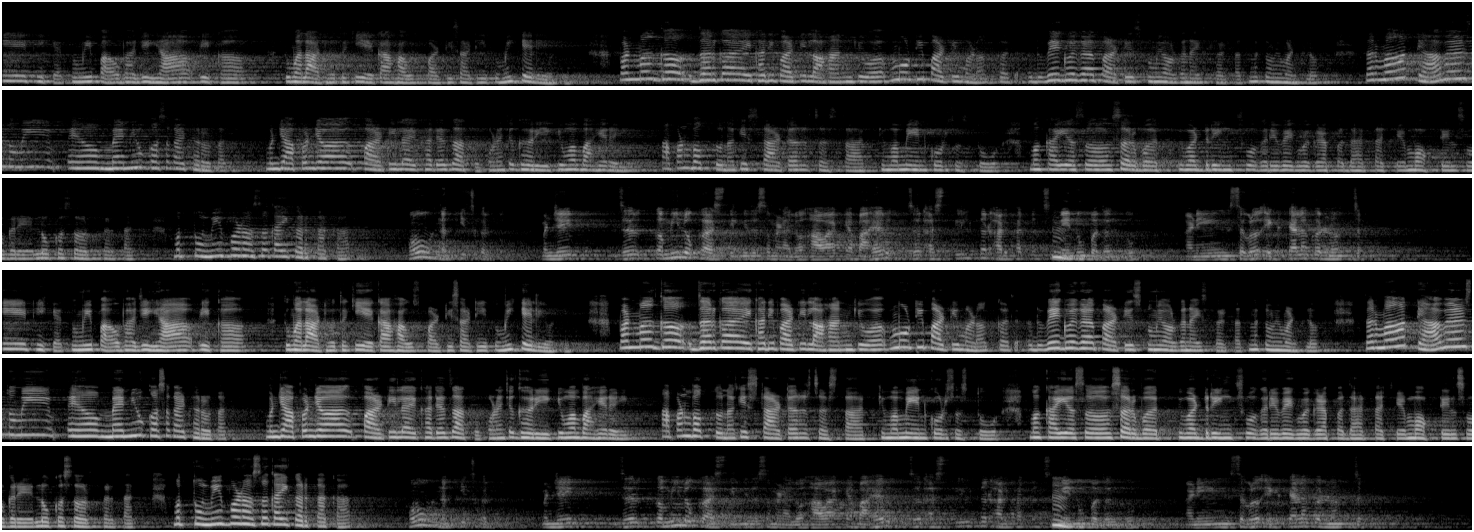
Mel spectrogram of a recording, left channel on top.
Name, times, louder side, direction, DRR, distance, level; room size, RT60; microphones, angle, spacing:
voice 1, 0.0-2.4 2.8-5.5 5.9-17.0 17.3-21.0 21.3-32.9 39.9-40.1, right 6 dB, 70° right, 15 dB, 0.3 m, -25 dB
voice 2, 33.5-34.3 34.8-35.1 35.5-40.7 41.2-43.0, left 1 dB, 65° left, 4 dB, 1.0 m, -34 dB
22.5 x 20.5 x 2.3 m, 2.9 s
head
